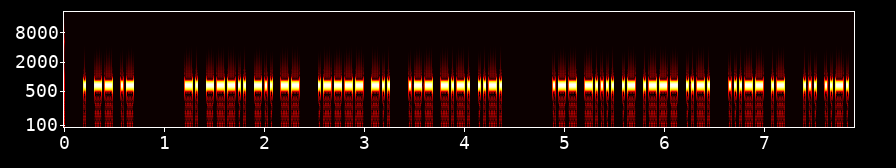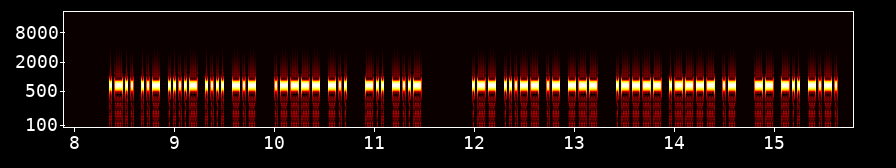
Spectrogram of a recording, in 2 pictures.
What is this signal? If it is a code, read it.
Morse code, heard as a keyed tone, about 46 wpm, 670 Hz. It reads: EMA N8DM 1D WCF W6AJF 3A SF LU4HK 1D DX W3AO 11A MDC
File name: LARK-FD-2022-Log-in-CW-45wpm-670-Hz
